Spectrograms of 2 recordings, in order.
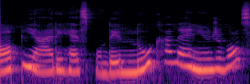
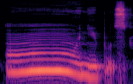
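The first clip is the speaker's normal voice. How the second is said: "Ônibus" with a long closed Ô; stressed closed vowel; much slower than usual. Shown as a demonstration. Teacher shows the mouth barely opens, Ô stretched in "Ônibus". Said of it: "eu quase não abro minha boca".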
